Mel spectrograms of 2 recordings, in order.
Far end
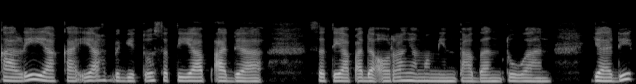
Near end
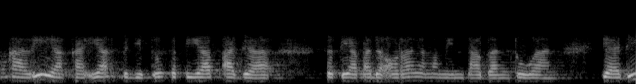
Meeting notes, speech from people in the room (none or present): none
